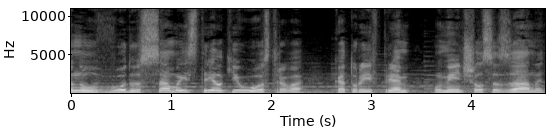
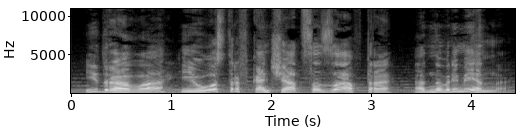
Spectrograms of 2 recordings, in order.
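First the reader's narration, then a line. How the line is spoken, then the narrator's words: Laughing. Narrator (Russian): засмеялся он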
